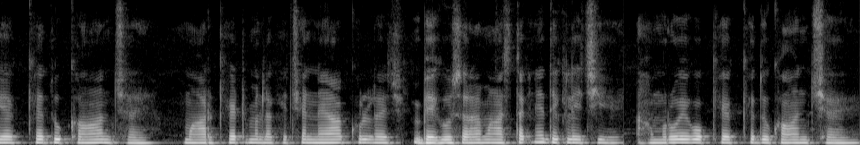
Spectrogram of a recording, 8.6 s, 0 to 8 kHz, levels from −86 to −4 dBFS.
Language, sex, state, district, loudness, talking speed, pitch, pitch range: Angika, female, Bihar, Begusarai, -26 LUFS, 165 wpm, 160 Hz, 155-165 Hz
